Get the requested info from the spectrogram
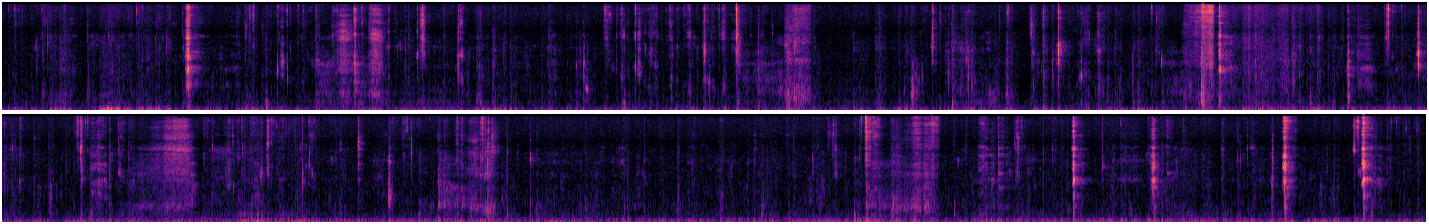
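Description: Close-up chewing of mouthfuls of noodles and beef meatballs in soup, irregular and wet, with occasional clinks of metal cutlery against the bowl.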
